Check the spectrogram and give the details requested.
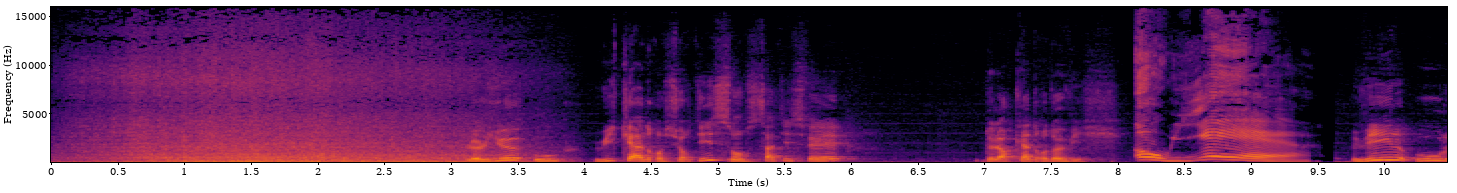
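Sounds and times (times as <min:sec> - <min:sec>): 
ocean waves washing against the shore: 0:00.0 - 0:03.1
wind: 0:00.0 - 0:03.2
speech: 0:03.1 - 0:06.0, 0:07.0 - 0:10.4.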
